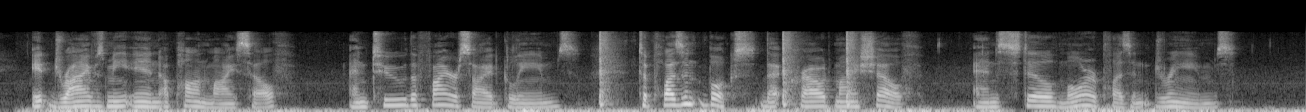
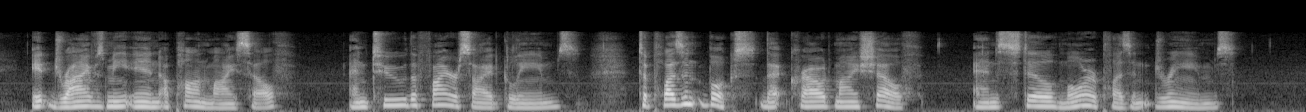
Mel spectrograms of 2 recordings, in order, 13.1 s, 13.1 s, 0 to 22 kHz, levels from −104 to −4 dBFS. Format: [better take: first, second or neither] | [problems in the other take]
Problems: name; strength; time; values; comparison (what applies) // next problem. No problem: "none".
second | background sound (Snare drum + Wind); 3 dB below the speech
